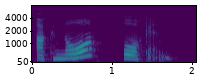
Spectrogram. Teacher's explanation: notice the stress shift that is very common for bisyllabic nouns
